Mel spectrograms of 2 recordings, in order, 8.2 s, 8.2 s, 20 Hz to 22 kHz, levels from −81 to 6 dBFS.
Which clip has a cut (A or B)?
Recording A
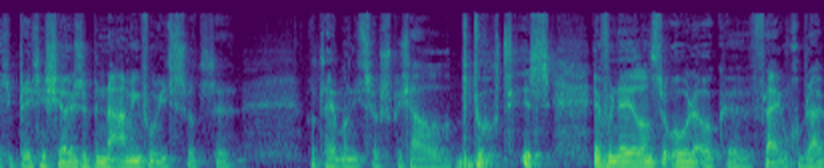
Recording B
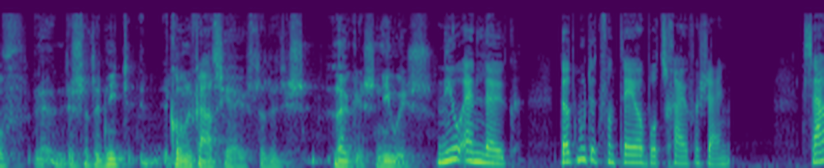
B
